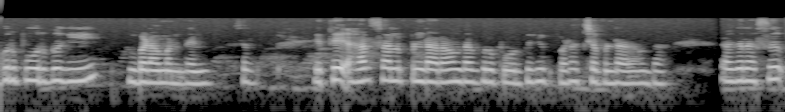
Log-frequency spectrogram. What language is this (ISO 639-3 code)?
doi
